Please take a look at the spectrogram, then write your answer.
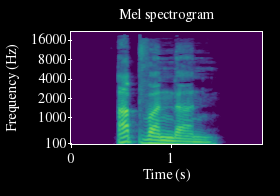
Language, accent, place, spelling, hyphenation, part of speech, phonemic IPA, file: German, Germany, Berlin, abwandern, ab‧wan‧dern, verb, /ˈʔapvandɐn/, De-abwandern.ogg
- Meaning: 1. to emigrate 2. to deport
